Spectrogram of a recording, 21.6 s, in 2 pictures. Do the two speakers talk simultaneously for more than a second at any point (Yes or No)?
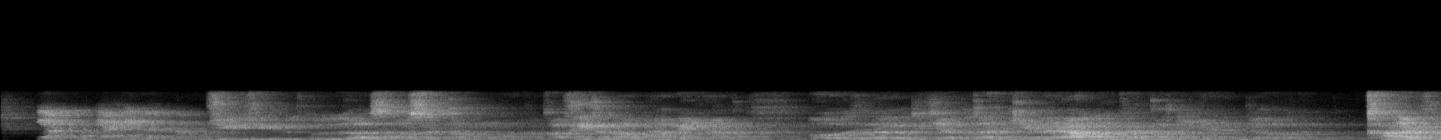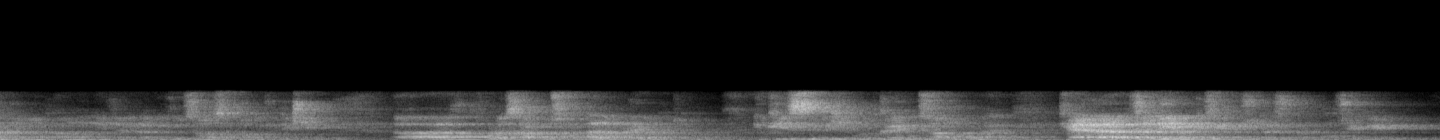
No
